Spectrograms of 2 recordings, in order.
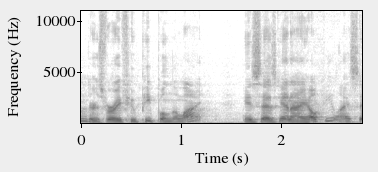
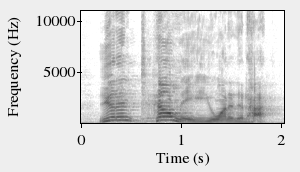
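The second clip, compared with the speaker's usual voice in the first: rushed and loud, with a raised voice; 6 dB louder than usual. Retelling what person number one turned and said to him, loud voice. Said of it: "in a loud voice says".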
